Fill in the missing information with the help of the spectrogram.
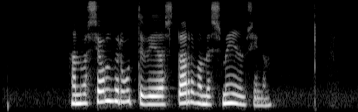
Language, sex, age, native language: Icelandic, female, 40-49, Icelandic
